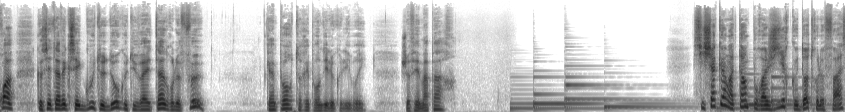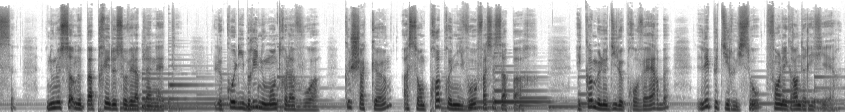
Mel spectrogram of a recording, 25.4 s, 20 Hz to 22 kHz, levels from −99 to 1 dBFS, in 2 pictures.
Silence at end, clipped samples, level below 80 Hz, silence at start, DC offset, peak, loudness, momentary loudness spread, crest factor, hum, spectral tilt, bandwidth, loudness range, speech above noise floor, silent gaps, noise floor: 0 s; under 0.1%; -52 dBFS; 0 s; under 0.1%; 0 dBFS; -18 LUFS; 18 LU; 18 dB; none; -4.5 dB/octave; 18.5 kHz; 11 LU; 46 dB; none; -63 dBFS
